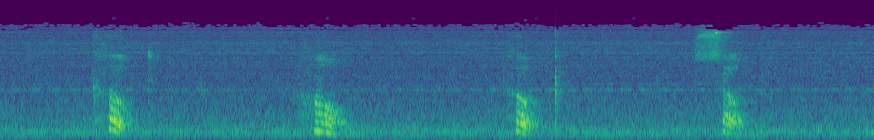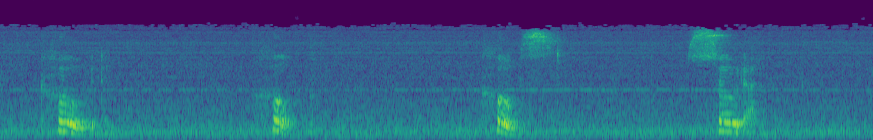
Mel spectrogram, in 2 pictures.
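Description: A young woman close by makes short, falling vocal sounds again and again at a steady pace.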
